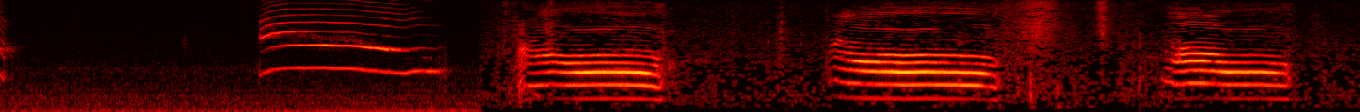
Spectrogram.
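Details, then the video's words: Black kitten mewing: one high, thin meow followed by three longer, lower, steady meows with rich overtones, each lasting under a second, in a quiet room. "Tiếng Mèo Kêu Meo Meo"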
